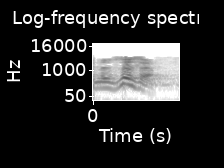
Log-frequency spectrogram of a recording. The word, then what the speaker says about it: mezuzah: And the word looks something like this. M-E-Z-U-Z-O-T-H. Pronounced mezuzah. And they put these on the doorpost.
